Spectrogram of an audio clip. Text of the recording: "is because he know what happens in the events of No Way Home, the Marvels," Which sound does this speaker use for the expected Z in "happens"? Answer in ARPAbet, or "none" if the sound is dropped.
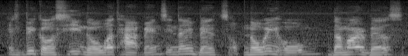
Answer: S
